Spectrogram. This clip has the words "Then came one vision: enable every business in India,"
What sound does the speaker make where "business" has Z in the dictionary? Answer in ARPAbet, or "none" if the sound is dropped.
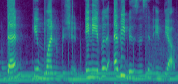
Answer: Z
